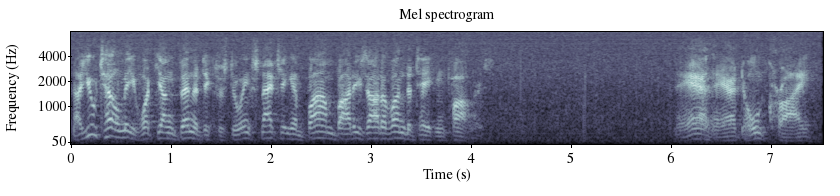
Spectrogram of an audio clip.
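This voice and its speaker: A man's voice: medium pitch, expressive, moderate pace, pushed and bright, slight background noise, low-quality recording. A man playing a brash, blunt lawman with emphatic delivery in an old-time radio noir. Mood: blunt, needling.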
